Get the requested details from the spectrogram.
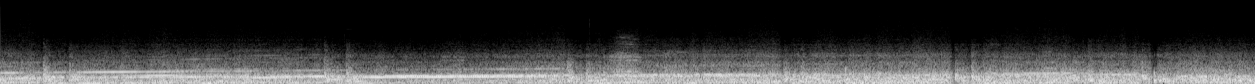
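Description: A train's motor whines with a slowly rising hum.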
